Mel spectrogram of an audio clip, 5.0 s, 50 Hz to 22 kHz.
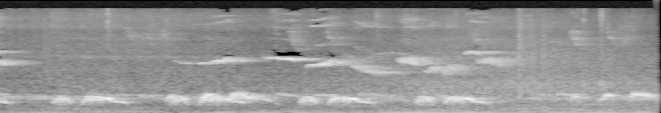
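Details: Spotted doves, adult birds of Malaysian and Thai lines, 16 March 2022, give soft, husky coo phrases in uneven bursts of two or three notes, over a low rumble and with sliding whistles from other birds.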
